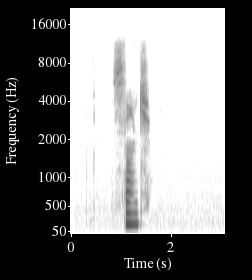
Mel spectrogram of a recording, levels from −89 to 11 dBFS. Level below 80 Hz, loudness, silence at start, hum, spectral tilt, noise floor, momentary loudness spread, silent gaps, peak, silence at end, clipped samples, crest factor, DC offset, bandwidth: -86 dBFS; -33 LUFS; 0.85 s; none; -4.5 dB/octave; -78 dBFS; 17 LU; none; -12 dBFS; 1.5 s; under 0.1%; 26 dB; under 0.1%; 12.5 kHz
